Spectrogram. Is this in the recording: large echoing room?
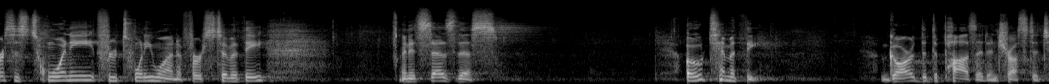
yes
